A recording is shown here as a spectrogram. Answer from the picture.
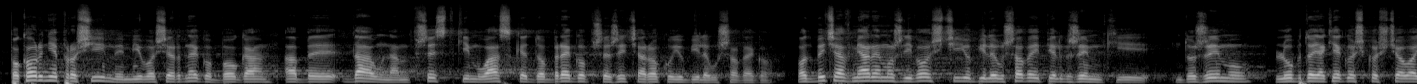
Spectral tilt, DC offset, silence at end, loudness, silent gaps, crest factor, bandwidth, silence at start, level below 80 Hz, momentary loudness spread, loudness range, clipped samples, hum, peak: -4.5 dB/octave; under 0.1%; 0 s; -28 LUFS; none; 20 dB; 19 kHz; 0.1 s; -48 dBFS; 9 LU; 2 LU; under 0.1%; none; -8 dBFS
